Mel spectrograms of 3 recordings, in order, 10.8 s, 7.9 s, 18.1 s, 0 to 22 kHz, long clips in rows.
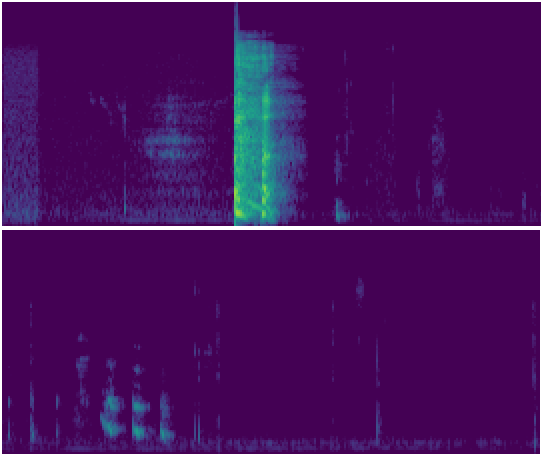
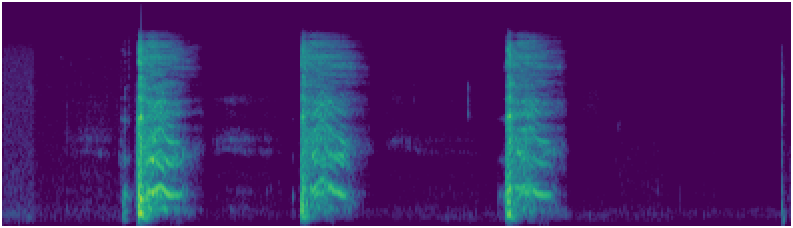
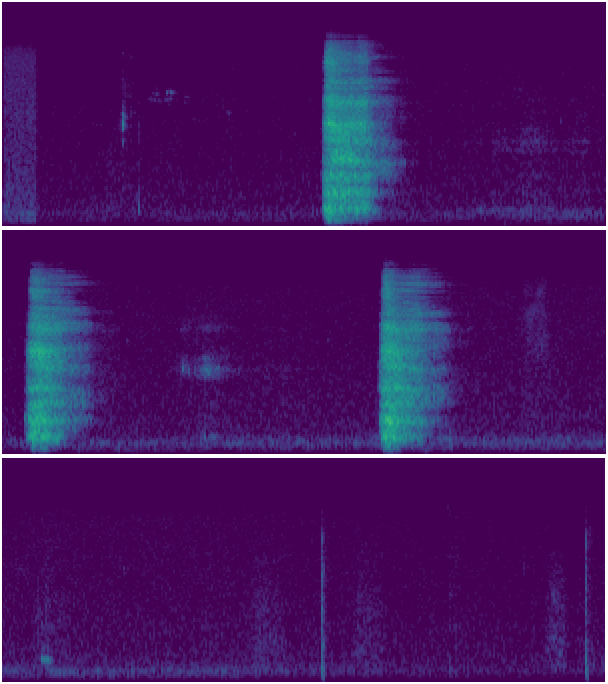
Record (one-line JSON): {"cough_length": "10.8 s", "cough_amplitude": 29203, "cough_signal_mean_std_ratio": 0.11, "three_cough_length": "7.9 s", "three_cough_amplitude": 27692, "three_cough_signal_mean_std_ratio": 0.26, "exhalation_length": "18.1 s", "exhalation_amplitude": 5270, "exhalation_signal_mean_std_ratio": 0.22, "survey_phase": "beta (2021-08-13 to 2022-03-07)", "age": "65+", "gender": "Male", "wearing_mask": "No", "symptom_none": true, "smoker_status": "Never smoked", "respiratory_condition_asthma": false, "respiratory_condition_other": false, "recruitment_source": "REACT", "submission_delay": "3 days", "covid_test_result": "Negative", "covid_test_method": "RT-qPCR", "influenza_a_test_result": "Negative", "influenza_b_test_result": "Negative"}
